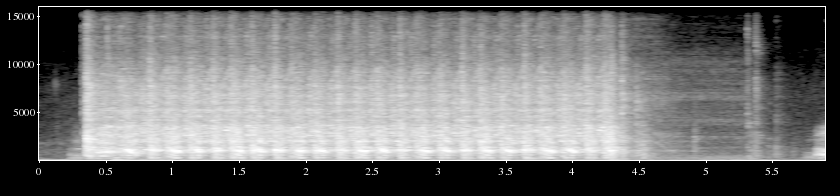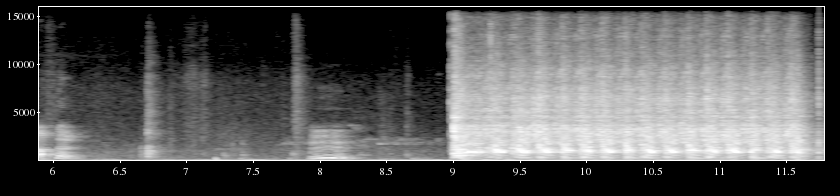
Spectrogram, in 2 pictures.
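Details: Ford Barra turbo engine in EF Falcon, first start attempt: two spells of steady starter cranking, about three beats a second, with no catch or fire; engine cranks but won't start.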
